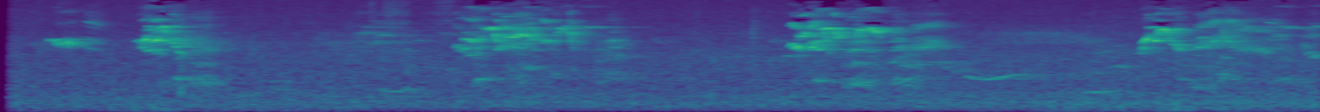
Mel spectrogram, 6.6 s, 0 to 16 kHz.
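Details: Rainbow lorikeet at Opole Zoo, captured on a Sony HDR-XR160E camcorder: harsh, grating high screeches in four separate bursts about every one and a half seconds, with faint chirps between them.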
